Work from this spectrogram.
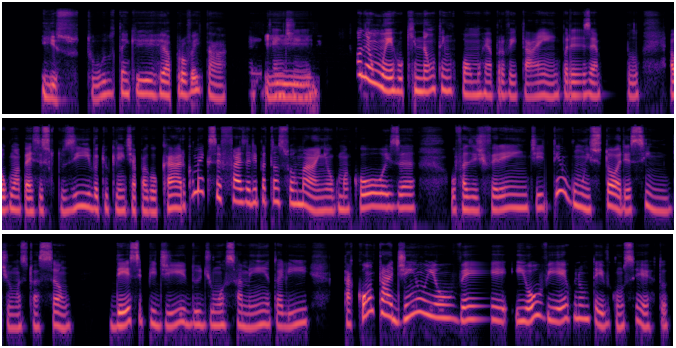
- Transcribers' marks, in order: static; distorted speech
- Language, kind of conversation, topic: Portuguese, podcast, Como você transforma um erro em uma oportunidade de crescimento?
